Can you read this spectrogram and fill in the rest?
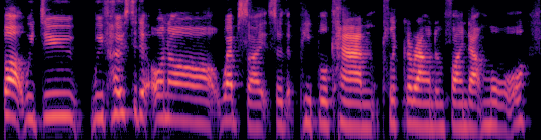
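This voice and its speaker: A woman's voice: mid-range voice, fairly even intonation, normal speed. A woman, a charity campaigner talking casually on a video call, filling her speech with "um" and "kind of". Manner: chatty, many fillers like "um" and "kind of". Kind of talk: casual video call interview, screen-share walkthrough.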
